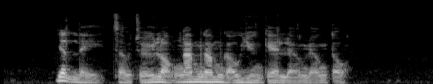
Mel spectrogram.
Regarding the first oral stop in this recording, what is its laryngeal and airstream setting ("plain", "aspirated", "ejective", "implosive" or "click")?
plain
